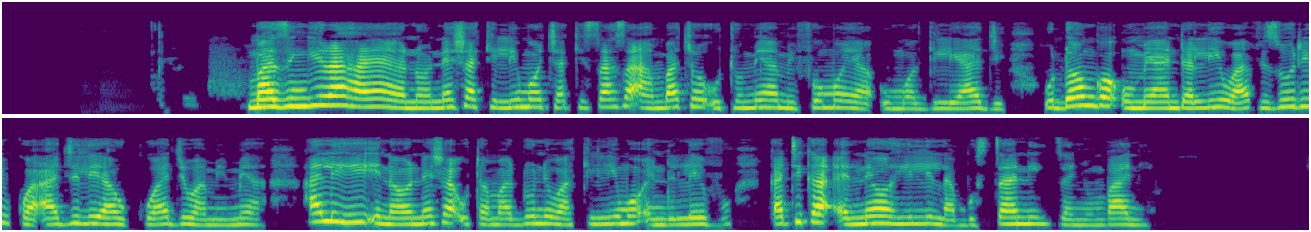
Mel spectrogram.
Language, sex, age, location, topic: Swahili, female, 25-35, Mombasa, agriculture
